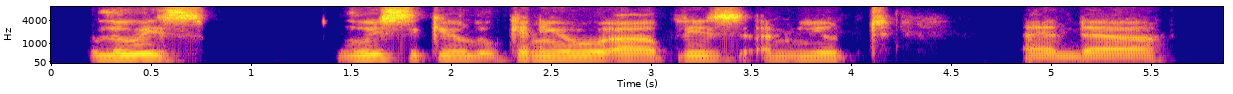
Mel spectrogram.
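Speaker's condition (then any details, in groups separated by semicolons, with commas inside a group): No condition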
